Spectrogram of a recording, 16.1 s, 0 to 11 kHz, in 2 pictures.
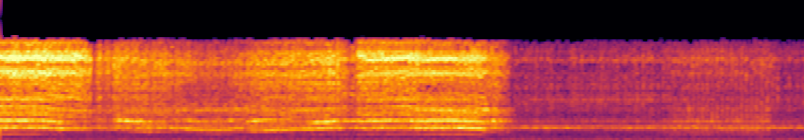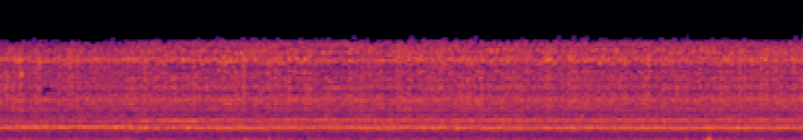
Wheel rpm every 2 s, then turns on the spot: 110, 120, 40, 20, 0, 0, 0, 0.
none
